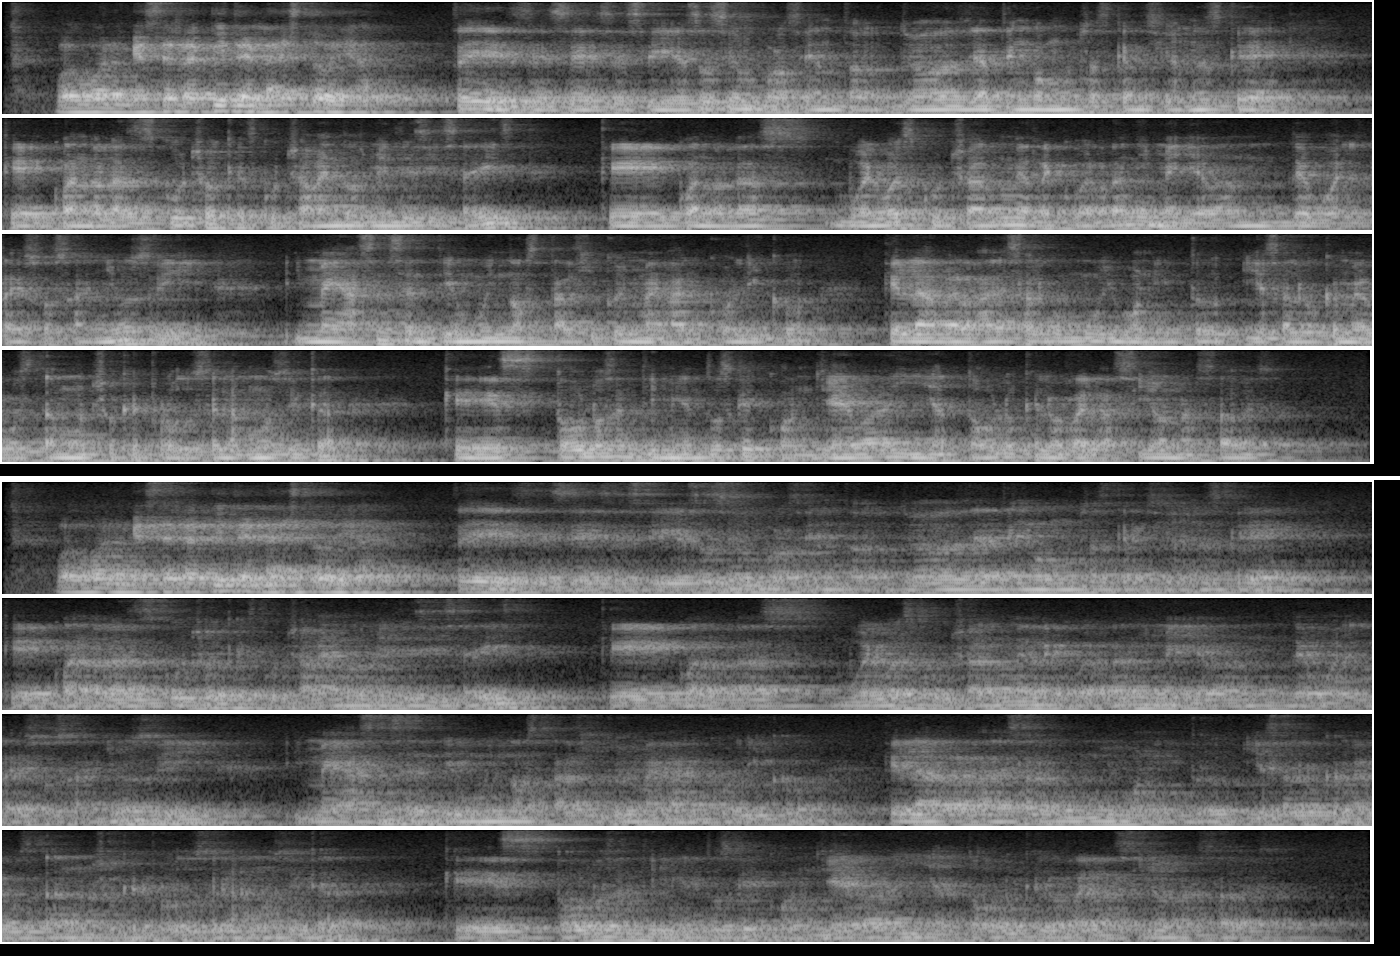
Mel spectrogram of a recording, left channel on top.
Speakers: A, in the centre; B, on the left.
A: pues bueno, que se repite la historia.
B: Sí, sí, sí, sí, sí, eso 100%. Yo ya tengo muchas canciones que, que cuando las escucho, que escuchaba en 2016, que cuando las vuelvo a escuchar me recuerdan y me llevan de vuelta a esos años y, y me hacen sentir muy nostálgico y melancólico, que la verdad es algo muy bonito y es algo que me gusta mucho que produce la música, que es todos los sentimientos que conlleva y a todo lo que lo relaciona, ¿sabes?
